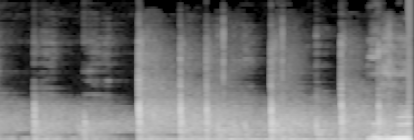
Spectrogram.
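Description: Chalk on a blackboard as figures are written: a run of sharp, separate taps and short scratches as the chalk strikes and drags across the board.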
